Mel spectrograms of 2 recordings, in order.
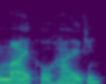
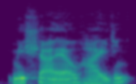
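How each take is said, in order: First: The name is said with an English pronunciation. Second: The name is said without an English pronunciation.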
